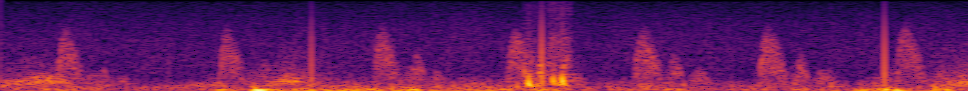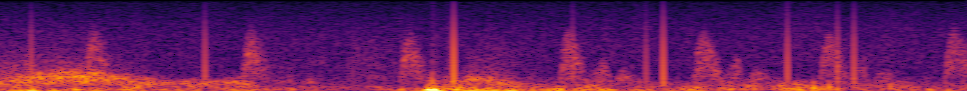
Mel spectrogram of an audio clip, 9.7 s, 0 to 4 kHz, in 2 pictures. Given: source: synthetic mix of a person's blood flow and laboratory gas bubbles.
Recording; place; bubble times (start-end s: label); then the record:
Doppler ultrasound of blood flow; subclavian vein
2.60-2.86 s: bubbles
From the record:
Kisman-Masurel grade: 113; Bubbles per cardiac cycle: 1 to 2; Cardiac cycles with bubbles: 1 to 10%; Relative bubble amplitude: loud (0.450 to 0.775); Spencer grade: 1 (occasional bubble signal discernible with the cardiac motion signal, with majority of cardiac periods free of bubbles); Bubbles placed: anywhere in the cardiac cycle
